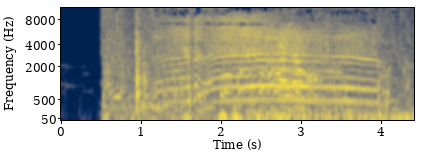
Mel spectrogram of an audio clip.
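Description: A two-year-old child crying inside a tent in a refugee camp: a sharp cry breaks out, then turns into a long, sustained, tonal wail that holds steady for a couple of seconds before it trails off.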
